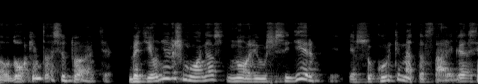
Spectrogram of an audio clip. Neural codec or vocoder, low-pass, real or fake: codec, 16 kHz, 4 kbps, FreqCodec, larger model; 7.2 kHz; fake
